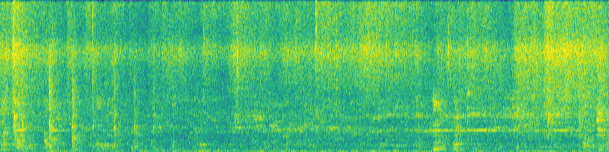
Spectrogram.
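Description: A steady low mechanical drone fills a commercial kitchen, over the hiss of a marinated steak sizzling and flaring on a ridged grill pan over a gas burner, with a few light knocks.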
